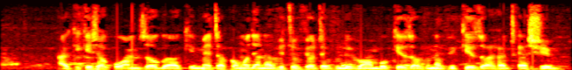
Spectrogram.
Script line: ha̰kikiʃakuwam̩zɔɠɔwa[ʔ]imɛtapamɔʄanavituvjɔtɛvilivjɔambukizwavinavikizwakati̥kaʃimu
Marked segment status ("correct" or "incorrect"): incorrect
